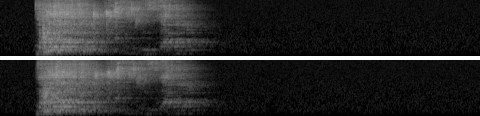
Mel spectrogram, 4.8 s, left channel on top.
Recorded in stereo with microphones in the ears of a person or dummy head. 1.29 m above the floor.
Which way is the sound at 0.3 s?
80° left.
